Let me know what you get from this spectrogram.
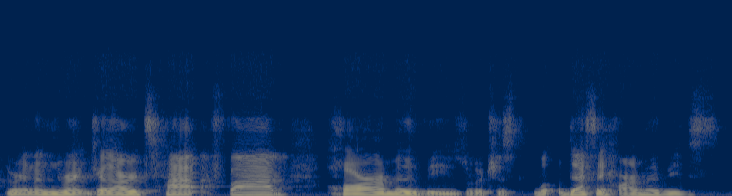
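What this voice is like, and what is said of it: Heavy accent dropping R sounds. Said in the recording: “That was a heavy accent that you used with that... you took out like all the R's in that statement.”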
